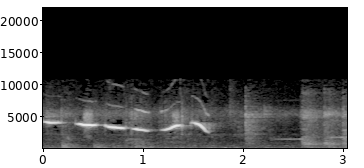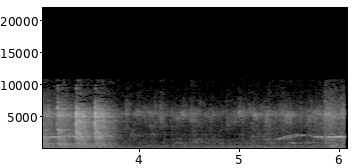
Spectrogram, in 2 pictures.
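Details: Ruddy-breasted seedeater, known locally as rosita or meriño, singing a tutor song meant to teach captive birds: a run of five bright whistled notes wavering downward, then fading into soft, faint chirps and quiet rustling.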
